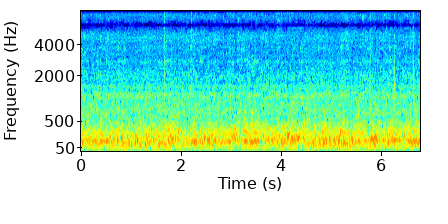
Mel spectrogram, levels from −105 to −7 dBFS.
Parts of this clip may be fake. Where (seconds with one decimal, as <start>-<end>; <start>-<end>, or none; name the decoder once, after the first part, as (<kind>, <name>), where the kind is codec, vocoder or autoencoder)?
0.0-0.6 (vocoder, HiFi-GAN); 2.1-4.5; 5.4-6.8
